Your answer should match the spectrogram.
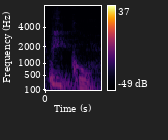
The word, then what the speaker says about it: Picu: sino también picu verdad porque no tiene acento en la u es pic picu perfecto y el camino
